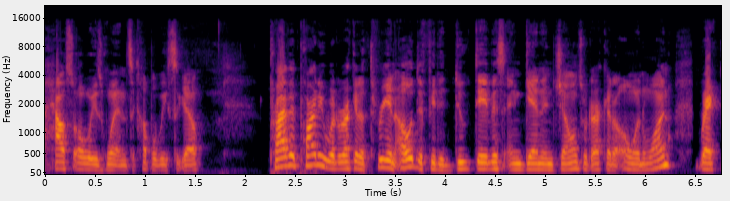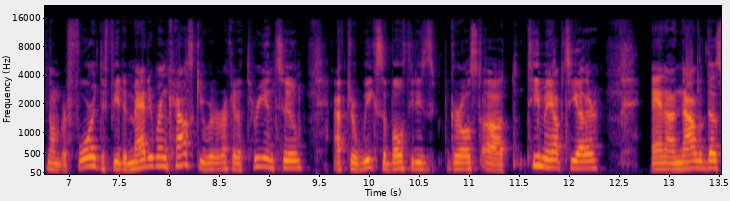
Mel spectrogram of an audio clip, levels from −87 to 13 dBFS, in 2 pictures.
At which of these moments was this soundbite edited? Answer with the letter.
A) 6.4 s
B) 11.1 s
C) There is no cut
A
